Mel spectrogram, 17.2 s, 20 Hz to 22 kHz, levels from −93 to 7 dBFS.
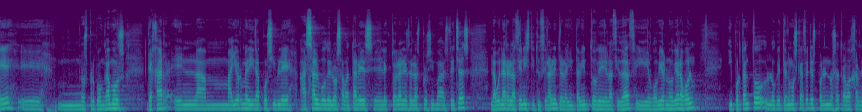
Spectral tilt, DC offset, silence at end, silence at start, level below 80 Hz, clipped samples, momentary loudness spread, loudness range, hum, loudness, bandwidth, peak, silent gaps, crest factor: -5 dB/octave; under 0.1%; 0 s; 0 s; -76 dBFS; under 0.1%; 8 LU; 3 LU; none; -38 LUFS; 15.5 kHz; -18 dBFS; none; 20 dB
